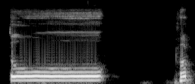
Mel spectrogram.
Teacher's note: উল্টা পেশের উচ্চারণ ঠোঁট গোল করে উপরের দিকে ধাবিত করে উচ্চারণ করতে হবে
